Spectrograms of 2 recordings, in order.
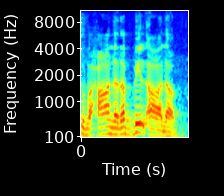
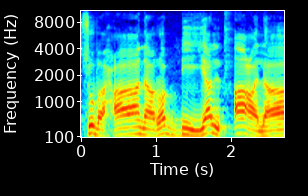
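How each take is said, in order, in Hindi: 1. बीच वाला शब्द छोटा होकर 'rabbil' बोला जाता है। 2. बीच वाला शब्द पूरा 'rabbiyal' बोला जाता है। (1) "यहाँ पर भी बाज़ लोग गलती करते हैं" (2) "सही लफ्ज़ ये है"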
